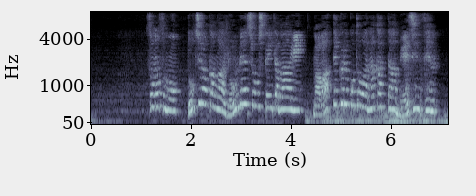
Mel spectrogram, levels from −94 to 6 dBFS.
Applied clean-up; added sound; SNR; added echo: none; none; none; reverberation time 0.3 s.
